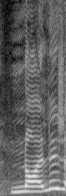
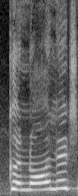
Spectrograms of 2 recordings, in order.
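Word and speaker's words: knowledge: नॉलेज आपण कनॉलेज नाही म्हणत नॉलेज के सायलेंट आहे.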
